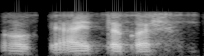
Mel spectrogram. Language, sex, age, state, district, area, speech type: Kannada, male, 18-30, Karnataka, Bidar, urban, conversation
